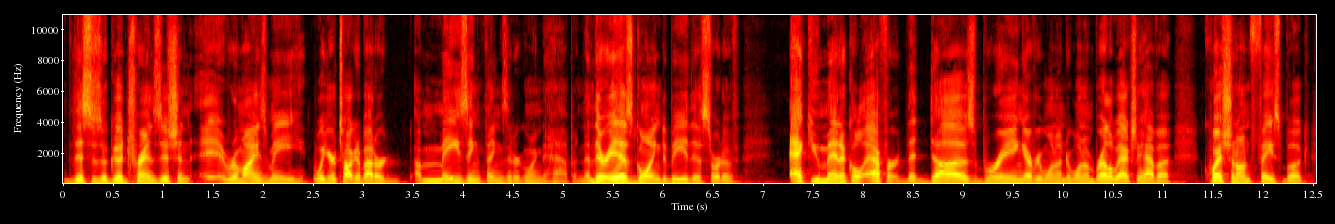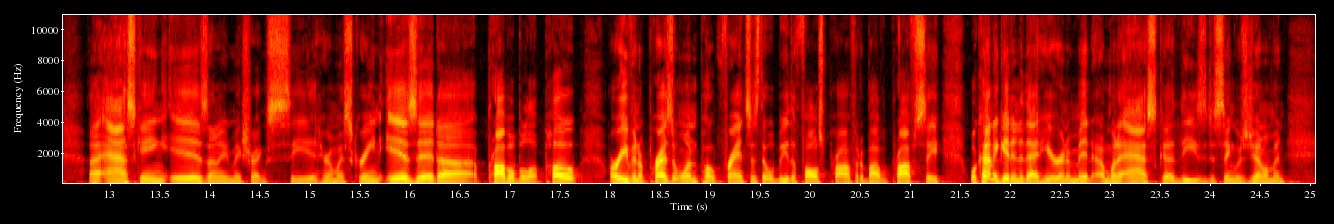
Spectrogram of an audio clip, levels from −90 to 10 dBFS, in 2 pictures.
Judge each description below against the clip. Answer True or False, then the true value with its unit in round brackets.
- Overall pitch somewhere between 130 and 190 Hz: True (135 Hz)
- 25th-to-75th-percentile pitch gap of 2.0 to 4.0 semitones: False (4.4 semitones)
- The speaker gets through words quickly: True (240 wpm)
